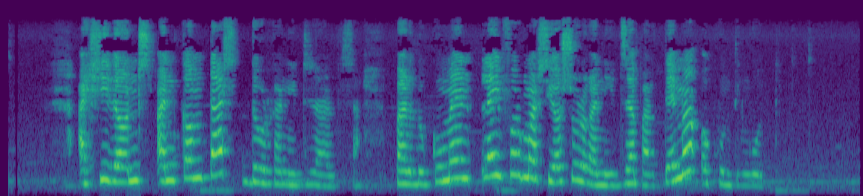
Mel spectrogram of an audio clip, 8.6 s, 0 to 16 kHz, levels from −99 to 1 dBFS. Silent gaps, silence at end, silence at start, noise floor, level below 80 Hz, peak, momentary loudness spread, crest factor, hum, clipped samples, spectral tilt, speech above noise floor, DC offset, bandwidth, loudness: none; 1 s; 0.55 s; -58 dBFS; -84 dBFS; -8 dBFS; 16 LU; 18 dB; none; under 0.1%; -2 dB/octave; 32 dB; under 0.1%; 11.5 kHz; -26 LUFS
